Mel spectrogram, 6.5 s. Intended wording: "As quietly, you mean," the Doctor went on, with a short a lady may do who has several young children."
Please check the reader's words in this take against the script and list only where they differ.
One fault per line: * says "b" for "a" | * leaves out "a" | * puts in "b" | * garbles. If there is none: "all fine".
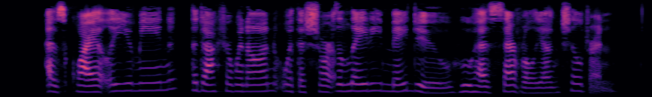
all fine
